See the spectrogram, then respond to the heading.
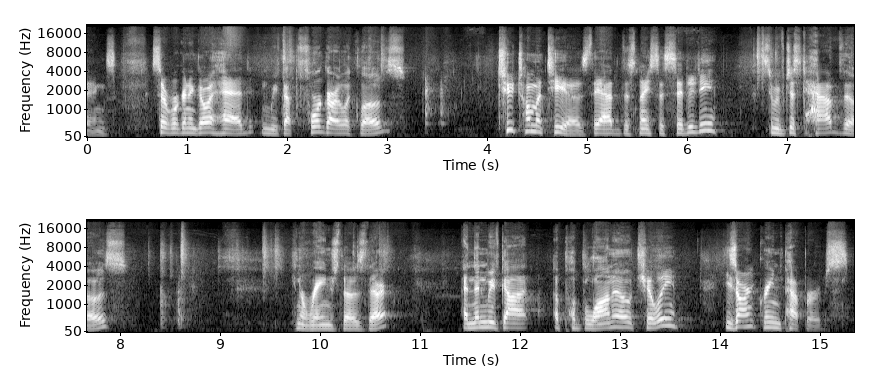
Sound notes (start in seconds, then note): none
